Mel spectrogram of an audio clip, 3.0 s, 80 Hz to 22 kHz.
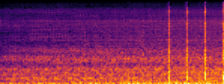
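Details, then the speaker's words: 2012 Dodge Charger 3.6 SE Flex, around 20 degrees, when AC or heater is on: quiet hum then sharp evenly spaced clicks about four a second; car in power-saving mode, ticking drains battery; quick fix is disconnecting the clicking part. "That little ticking sound will make your battery drain in your car."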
